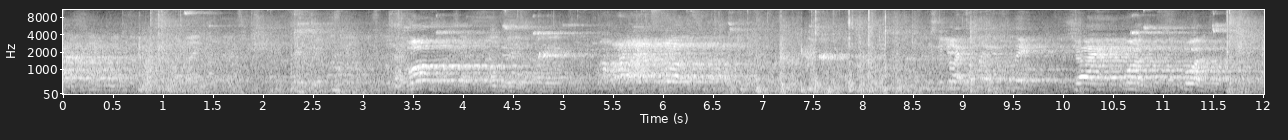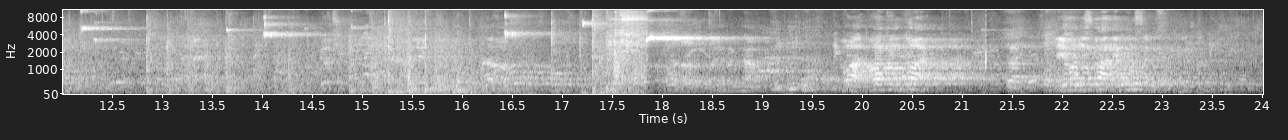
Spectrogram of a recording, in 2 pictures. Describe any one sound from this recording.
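Players' shoes squeak and patter on a hard indoor court in a large echoing hall.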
